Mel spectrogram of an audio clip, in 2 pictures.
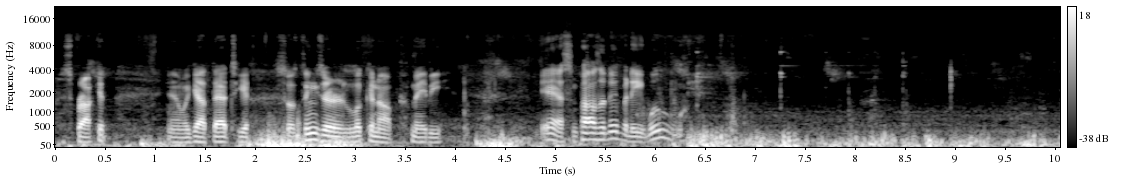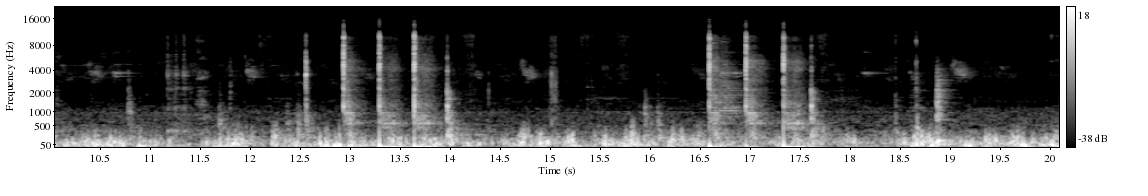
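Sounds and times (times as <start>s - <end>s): hammer striking steel: 13.0s - 14.1s, 16.6s - 17.8s.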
